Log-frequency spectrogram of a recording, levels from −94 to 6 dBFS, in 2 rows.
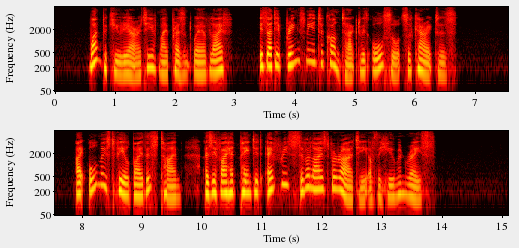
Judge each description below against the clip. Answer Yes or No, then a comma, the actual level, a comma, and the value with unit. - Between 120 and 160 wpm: Yes, average, 150 wpm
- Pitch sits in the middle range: Yes, medium, 180 Hz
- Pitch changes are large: Yes, wide, 8.3 semitones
